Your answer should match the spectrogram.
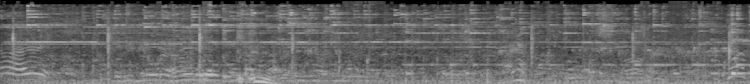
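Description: Horse hooves clip-clop at a mountain pilgrimage route's horse stand in cold weather, irregular steps moving on a path amid crowd bustle and someone talking nearby.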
